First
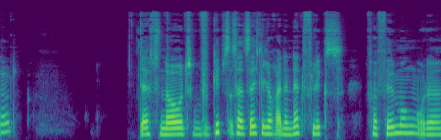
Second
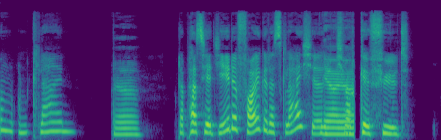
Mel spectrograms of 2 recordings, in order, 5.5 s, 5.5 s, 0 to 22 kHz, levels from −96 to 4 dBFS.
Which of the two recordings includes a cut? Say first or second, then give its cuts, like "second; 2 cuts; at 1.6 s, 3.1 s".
second; 2 cuts; at 1.4 s, 4.4 s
